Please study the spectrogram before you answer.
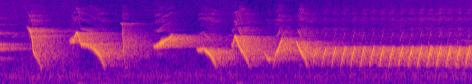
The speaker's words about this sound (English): Or the lyrebird. How can you not be enchanted by the lyrebird?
